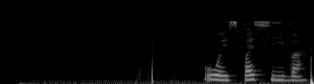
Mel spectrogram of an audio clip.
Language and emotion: Russian, positive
